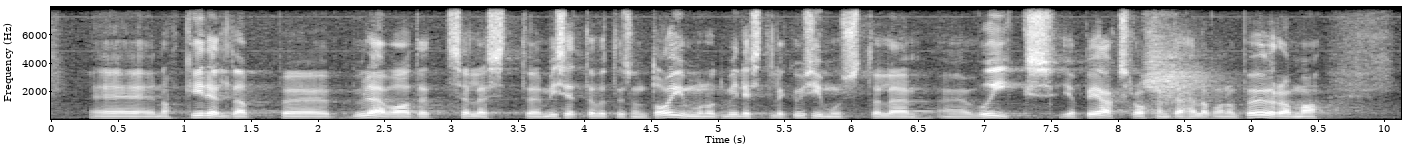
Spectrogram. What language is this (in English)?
Estonian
